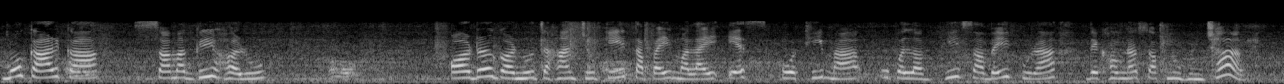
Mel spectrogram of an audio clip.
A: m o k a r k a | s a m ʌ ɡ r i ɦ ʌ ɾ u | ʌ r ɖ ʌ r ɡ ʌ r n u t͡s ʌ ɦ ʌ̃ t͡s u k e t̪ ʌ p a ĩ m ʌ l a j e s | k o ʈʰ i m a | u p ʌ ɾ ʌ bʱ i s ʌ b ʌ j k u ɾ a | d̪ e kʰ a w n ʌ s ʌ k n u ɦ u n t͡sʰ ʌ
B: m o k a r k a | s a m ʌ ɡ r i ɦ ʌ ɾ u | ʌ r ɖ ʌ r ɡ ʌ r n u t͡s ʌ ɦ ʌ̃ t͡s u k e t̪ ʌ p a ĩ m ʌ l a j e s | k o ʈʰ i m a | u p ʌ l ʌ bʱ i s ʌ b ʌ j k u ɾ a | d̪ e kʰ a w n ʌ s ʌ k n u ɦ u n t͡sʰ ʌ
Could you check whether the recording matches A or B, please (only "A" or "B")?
B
